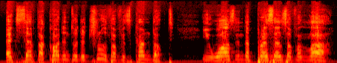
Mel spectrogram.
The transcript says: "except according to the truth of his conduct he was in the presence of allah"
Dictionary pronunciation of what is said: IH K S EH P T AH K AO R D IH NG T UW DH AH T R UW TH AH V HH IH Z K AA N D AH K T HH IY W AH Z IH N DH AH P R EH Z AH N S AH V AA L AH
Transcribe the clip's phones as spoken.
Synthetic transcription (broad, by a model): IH K S EH P T AH K AO R D IH NG T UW DH AH T R UW TH AH V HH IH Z K AA N D AH K T HH IY W AH Z IH N DH AH P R EH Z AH N S AH V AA L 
